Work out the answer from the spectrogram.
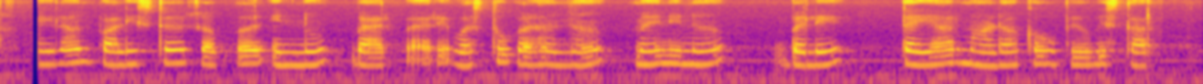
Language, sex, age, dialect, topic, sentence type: Kannada, female, 25-30, Dharwad Kannada, agriculture, statement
